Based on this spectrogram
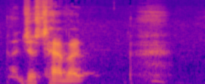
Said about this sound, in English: The thing with the yawns here. Yeah, you're just bored out of your mind. A lack of energy. Yeah, you're just bored.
